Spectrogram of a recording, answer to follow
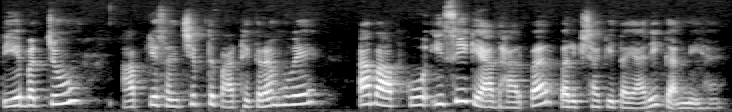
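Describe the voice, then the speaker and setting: A woman teacher, going through the syllabus for students in an online lesson and giving slow, clear instructions. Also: mid-range voice, dark tone.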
